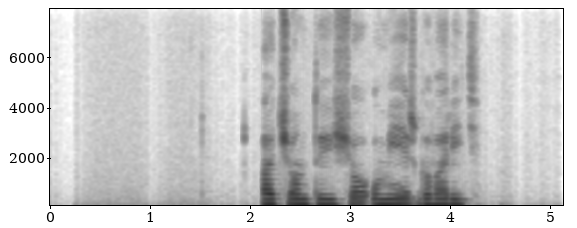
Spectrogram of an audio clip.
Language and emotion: Russian, neutral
